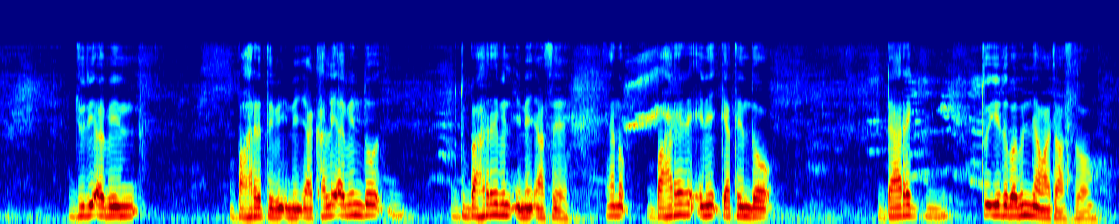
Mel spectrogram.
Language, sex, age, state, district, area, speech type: Santali, male, 18-30, Jharkhand, East Singhbhum, rural, spontaneous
